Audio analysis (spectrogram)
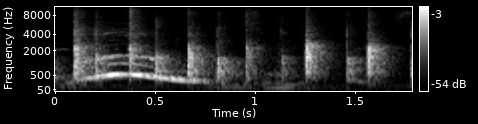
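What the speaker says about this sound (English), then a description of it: "One more round of applause." Small live audience clapping for a singer-songwriter in a podcast studio, a handful of distinct close claps spaced across the moment while a speaking voice carries on over them.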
